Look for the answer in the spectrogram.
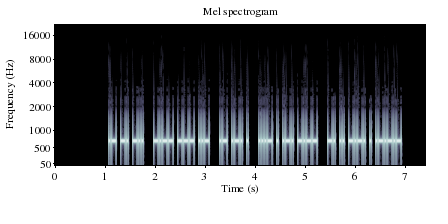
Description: Morse code, heard as a keyed tone, about 40 wpm, 700 Hz. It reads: AND YOU ARE VERY NICE.
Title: Sentences from Top 1100 Words 40wpm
